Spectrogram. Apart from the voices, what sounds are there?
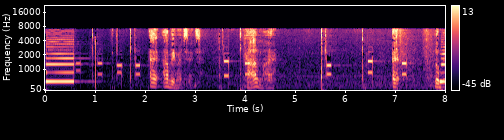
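telephone keypad dialing tones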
